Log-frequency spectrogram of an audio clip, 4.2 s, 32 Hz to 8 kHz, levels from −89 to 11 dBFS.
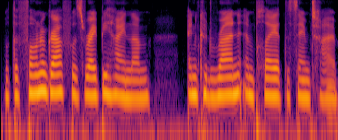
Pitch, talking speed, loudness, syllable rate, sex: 185 Hz, 225 wpm, -17 LUFS, 5.2 syllables/s, female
